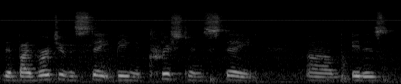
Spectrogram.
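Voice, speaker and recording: A woman talks at a medium pitch in a monotone, flat intonation. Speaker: Sunday school teacher. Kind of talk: lecture. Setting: church classroom. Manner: fast.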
